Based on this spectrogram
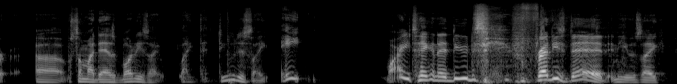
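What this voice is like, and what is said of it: Usual voice. Nothing is said of it.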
